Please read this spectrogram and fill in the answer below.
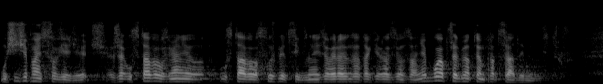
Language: Polish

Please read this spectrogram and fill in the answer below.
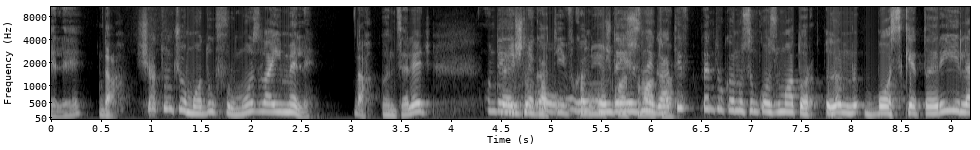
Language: Romanian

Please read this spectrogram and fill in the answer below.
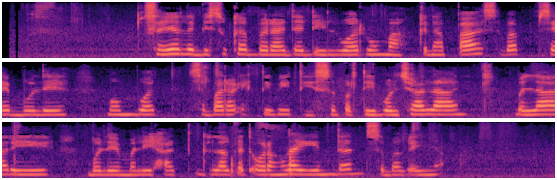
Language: Sabah Malay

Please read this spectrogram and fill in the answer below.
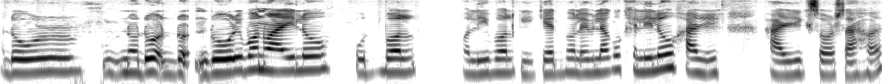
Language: Assamese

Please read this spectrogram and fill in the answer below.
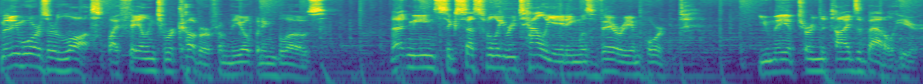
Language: Polish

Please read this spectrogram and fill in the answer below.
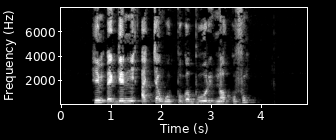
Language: Borgu Fulfulde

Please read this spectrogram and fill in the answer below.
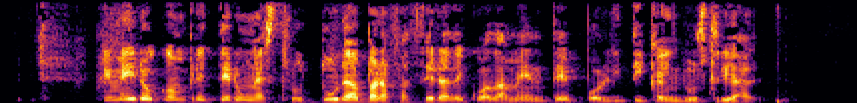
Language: Galician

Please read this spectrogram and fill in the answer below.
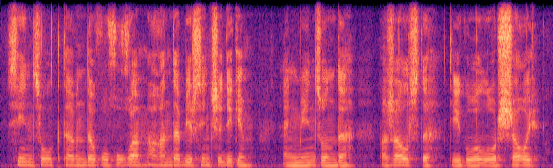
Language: Kazakh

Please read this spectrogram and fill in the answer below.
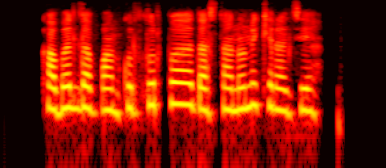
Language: Pashto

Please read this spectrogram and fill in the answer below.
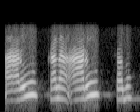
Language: Maithili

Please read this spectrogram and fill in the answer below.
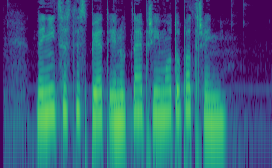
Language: Czech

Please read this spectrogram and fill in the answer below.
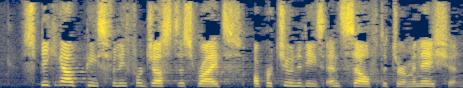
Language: English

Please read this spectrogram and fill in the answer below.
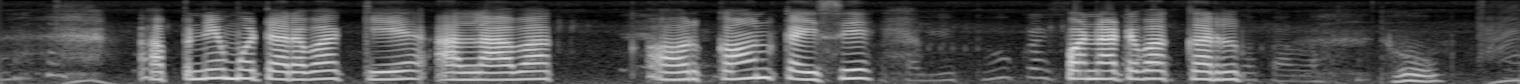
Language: Magahi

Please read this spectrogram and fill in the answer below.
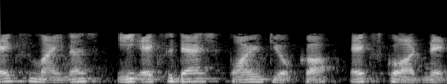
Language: Telugu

